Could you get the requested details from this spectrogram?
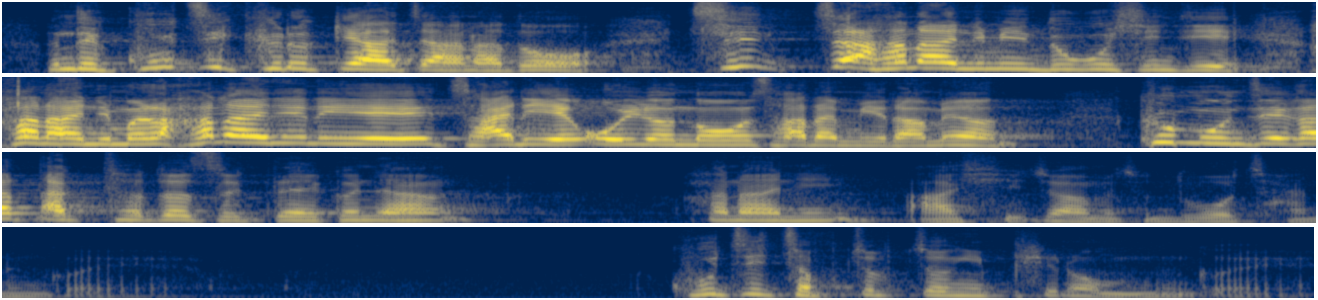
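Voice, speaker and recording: High-voiced male pastor preaching. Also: expressive, fast, gravelly, a bit bright. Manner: acts out anguished prayers in a high voice. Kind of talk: sermon. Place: church sanctuary.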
